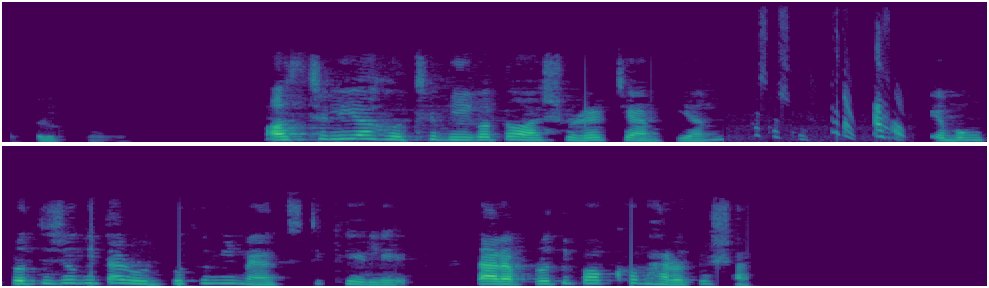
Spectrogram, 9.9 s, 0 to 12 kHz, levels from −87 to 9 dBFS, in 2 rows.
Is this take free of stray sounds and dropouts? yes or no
no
